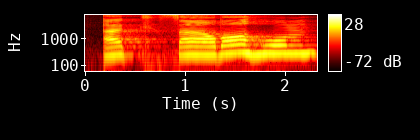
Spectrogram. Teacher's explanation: Ra dibaca tafkhim karena harokatnya fathah maka bacanya tebal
